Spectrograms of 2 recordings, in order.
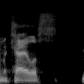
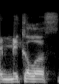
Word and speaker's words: McAuliffe: How do you pronounce his surname again? McAuliffe, is it? – Jared McAuliffe. – McAuliffe. – Yep. You get a few different, they'll say Mikuliff, Mikhailov.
